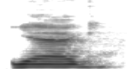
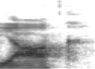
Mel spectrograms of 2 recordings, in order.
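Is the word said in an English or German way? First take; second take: English; German. First: The word is said in an English way. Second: The word is said in a German way.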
